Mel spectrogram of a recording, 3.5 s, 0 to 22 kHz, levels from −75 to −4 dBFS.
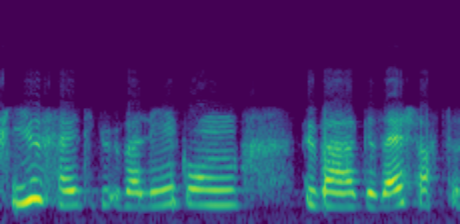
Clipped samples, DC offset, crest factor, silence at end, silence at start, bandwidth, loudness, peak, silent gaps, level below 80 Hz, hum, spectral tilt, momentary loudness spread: under 0.1%; under 0.1%; 16 dB; 0 s; 0 s; 7.2 kHz; -19 LUFS; -2 dBFS; none; -66 dBFS; none; -4.5 dB/octave; 11 LU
